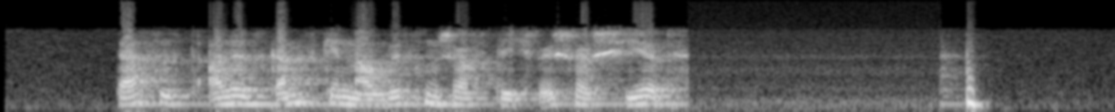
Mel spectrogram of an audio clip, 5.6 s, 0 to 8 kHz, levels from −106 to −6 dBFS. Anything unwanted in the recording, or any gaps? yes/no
no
